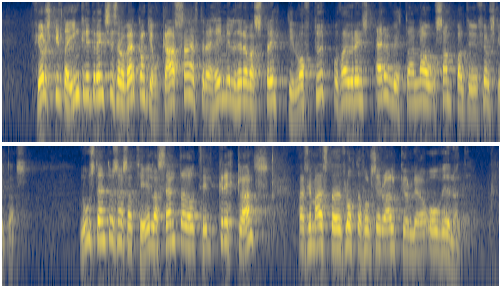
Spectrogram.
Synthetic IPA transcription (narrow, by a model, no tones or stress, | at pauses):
fjœlscɪlt̪aiŋkɾɪt̪̬ɾejnsɪsɛɾawvɛɾkawɲcɪawkaːsaɛft̪ɪɾaðɦeːjmɪlɪθejɾavaɾ̥spɾejŋ̥t̪ilɔft̪ʏhpɔɣθaðʏɾejnst̪ɛɾvɪht̪anaːwsampant̪ɪvɪðfjœlscɪlt̪a̰ns | nust̪ɛnt̪ʏsɛnsakt̪ʰːɪlaðsɛnt̪aðawt̪ʰɪlkɾɪhklansθaɾ̥sɛmaðst̪aːðʏflowht̪afowlsɛɾʏalcœɾlɛɣaʔowvɪðnœ̰nt̪ɪ̥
